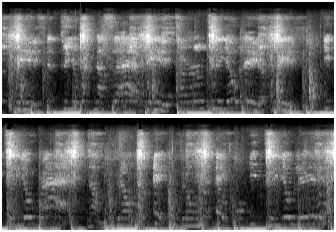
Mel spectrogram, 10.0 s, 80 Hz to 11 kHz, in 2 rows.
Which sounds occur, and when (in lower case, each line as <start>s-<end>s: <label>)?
0.0s-0.1s: tap
0.0s-4.4s: male singing
0.0s-9.9s: music
0.5s-0.7s: tap
1.4s-2.2s: shuffle
2.1s-2.3s: tap
3.9s-4.3s: tap
4.5s-4.7s: tap
4.7s-9.9s: male singing
4.9s-5.1s: tap
6.4s-7.1s: shuffle
6.4s-6.6s: tap
6.8s-7.0s: tap
7.4s-7.6s: tap
7.6s-8.1s: shuffle
8.3s-8.5s: generic impact sounds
